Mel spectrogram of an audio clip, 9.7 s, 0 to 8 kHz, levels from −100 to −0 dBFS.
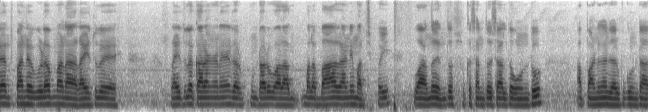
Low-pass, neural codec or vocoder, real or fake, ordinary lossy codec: none; none; real; none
